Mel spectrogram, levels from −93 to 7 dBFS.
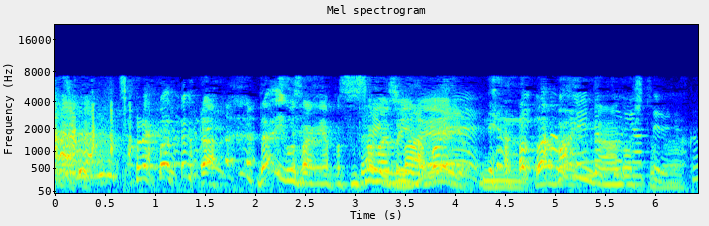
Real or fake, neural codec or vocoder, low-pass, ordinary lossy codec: real; none; 7.2 kHz; none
